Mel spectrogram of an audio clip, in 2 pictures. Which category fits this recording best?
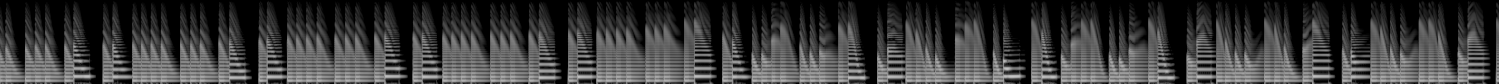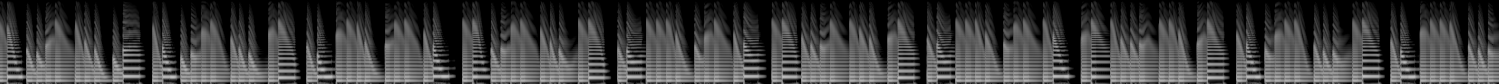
Music > Solo instrument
